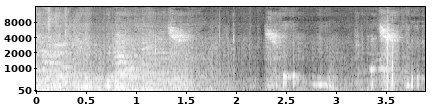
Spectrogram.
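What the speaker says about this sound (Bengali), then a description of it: "আমার নারিন্দা লফটে উড়ানো কবুতর" Pigeons at a Narinda loft give soft cooing calls amid continuous background noise, with people talking nearby throughout.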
